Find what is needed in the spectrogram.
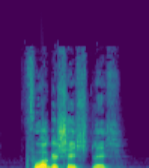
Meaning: prehistoric
- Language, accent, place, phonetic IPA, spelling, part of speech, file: German, Germany, Berlin, [ˈfoːɐ̯ɡəˌʃɪçtlɪç], vorgeschichtlich, adjective, De-vorgeschichtlich.ogg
